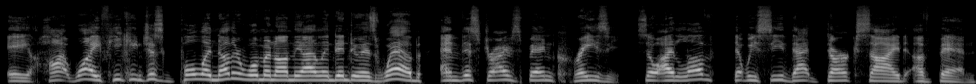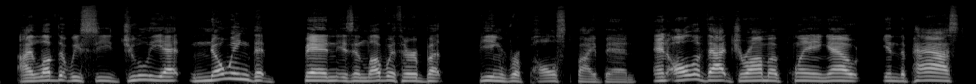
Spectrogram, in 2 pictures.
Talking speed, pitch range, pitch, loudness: 185 wpm, 160-200 Hz, 180 Hz, -27 LUFS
